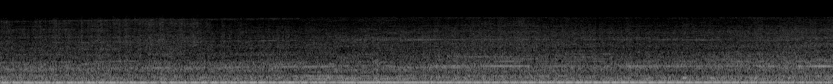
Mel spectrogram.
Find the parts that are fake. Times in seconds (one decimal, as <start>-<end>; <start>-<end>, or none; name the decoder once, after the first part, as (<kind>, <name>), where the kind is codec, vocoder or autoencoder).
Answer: 3.0-4.3 (codec, SNAC)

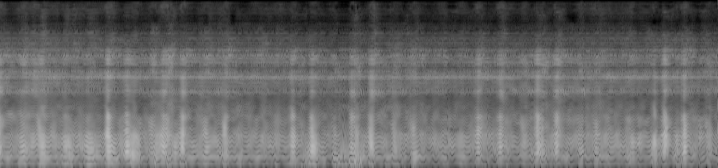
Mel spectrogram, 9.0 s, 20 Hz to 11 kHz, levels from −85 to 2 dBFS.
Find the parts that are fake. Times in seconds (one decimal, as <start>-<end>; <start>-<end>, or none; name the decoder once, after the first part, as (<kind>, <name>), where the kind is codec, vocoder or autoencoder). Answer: 0.0-9.0 (vocoder, Vocos)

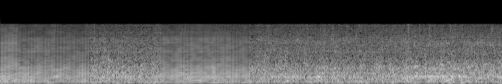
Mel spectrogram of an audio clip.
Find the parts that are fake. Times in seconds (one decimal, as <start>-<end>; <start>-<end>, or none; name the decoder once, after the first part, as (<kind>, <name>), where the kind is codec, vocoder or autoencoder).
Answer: 0.0-0.9 (vocoder, Vocos); 1.6-2.5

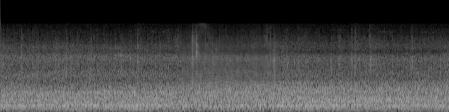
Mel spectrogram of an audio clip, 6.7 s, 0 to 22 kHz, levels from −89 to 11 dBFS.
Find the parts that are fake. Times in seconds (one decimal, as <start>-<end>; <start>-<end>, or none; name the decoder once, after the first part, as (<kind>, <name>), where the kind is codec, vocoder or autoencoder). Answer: 2.7-4.2 (vocoder, Vocos)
